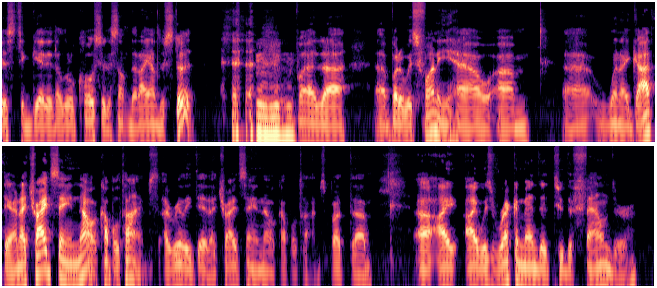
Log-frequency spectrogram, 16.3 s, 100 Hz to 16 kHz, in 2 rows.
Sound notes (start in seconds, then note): 2.8 laughs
